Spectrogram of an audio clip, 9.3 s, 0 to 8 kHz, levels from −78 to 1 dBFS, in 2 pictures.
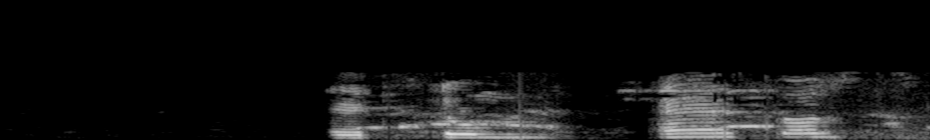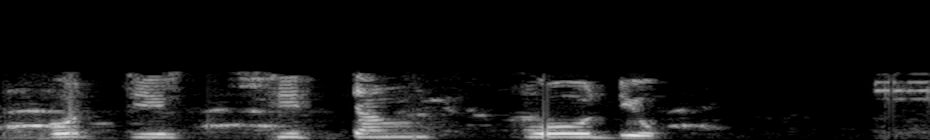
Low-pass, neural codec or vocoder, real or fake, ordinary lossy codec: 7.2 kHz; none; real; AAC, 16 kbps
